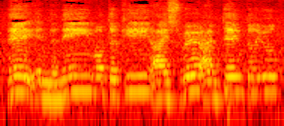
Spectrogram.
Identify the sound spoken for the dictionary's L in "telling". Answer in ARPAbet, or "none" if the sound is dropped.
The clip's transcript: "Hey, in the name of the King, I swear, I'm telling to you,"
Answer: none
